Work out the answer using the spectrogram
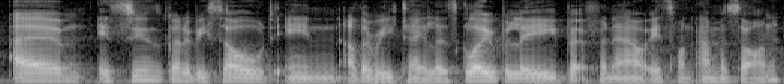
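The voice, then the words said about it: Excited voice. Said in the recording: “as you can hear from my voice, I am incredibly excited.”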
